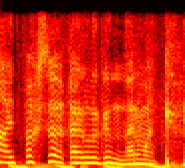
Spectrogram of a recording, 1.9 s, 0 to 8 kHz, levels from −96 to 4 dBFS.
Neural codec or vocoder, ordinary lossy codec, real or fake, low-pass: none; none; real; 7.2 kHz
